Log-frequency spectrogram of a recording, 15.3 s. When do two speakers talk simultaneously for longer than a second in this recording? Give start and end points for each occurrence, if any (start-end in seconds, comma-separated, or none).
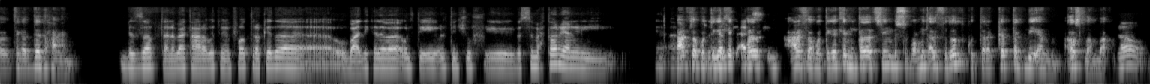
8.8-10.4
